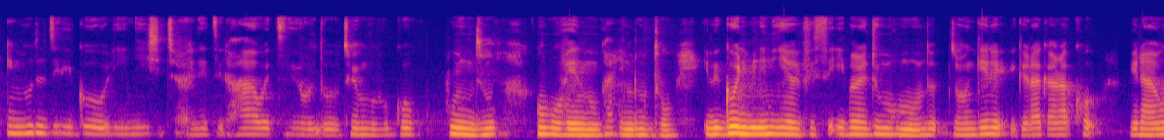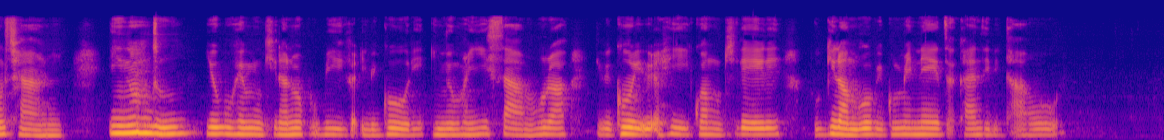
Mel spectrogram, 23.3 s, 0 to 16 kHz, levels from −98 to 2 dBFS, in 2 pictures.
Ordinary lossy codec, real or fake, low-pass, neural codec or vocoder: AAC, 96 kbps; fake; 9.9 kHz; autoencoder, 22.05 kHz, a latent of 192 numbers a frame, VITS, trained on one speaker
